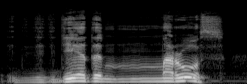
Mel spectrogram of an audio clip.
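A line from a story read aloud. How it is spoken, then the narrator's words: Stammering reply. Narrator (Russian): запинаясь, ответил лис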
